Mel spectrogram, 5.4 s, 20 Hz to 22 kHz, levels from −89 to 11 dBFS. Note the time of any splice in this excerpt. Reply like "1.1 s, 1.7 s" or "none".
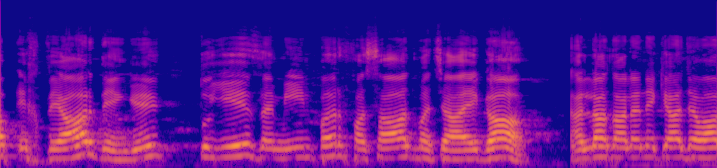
4.3 s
